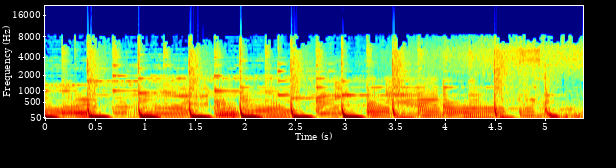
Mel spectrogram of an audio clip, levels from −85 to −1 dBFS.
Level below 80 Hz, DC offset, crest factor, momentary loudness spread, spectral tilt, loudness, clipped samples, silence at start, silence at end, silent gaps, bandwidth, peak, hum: -12 dBFS; under 0.1%; 10 dB; 4 LU; -5 dB/octave; -11 LUFS; under 0.1%; 0 s; 0 s; none; 8.8 kHz; 0 dBFS; none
